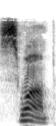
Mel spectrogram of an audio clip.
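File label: "swamp", English word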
